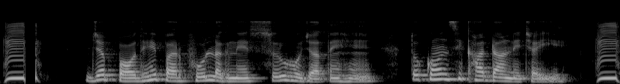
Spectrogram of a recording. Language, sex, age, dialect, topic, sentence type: Hindi, male, 25-30, Garhwali, agriculture, question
